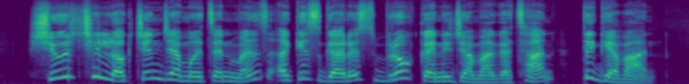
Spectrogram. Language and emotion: Kashmiri, neutral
